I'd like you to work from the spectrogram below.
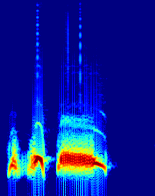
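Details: Spotted dove, a decoy bird with a voice style called thổ đồng, giving its lure call to attract wild doves: two short husky cooing notes, the second rising and bending, then a long throbbing purred coo that falls at the end. Otherwise quiet.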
